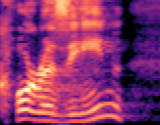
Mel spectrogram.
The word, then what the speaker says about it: Chorazin: Chorazin is Chorazin.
